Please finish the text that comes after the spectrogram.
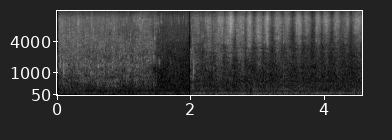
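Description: Lamb trotters being washed and rubbed by hand under running water, a close, steady trickle and wet scrubbing with rhythmic rubbing pulses toward the end.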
